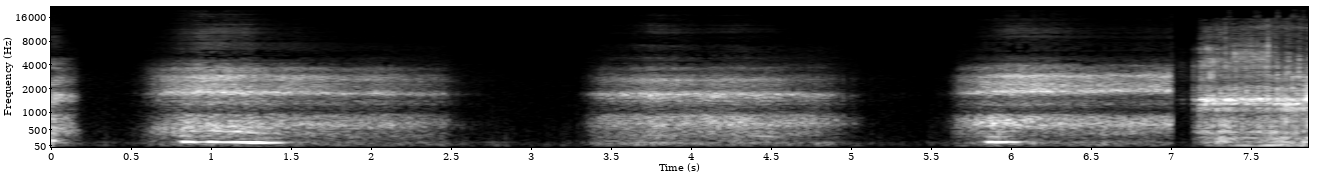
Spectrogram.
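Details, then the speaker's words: Girlfriend snoring at night, said to snore all night long: three long, rough breath sounds about two seconds each with pauses between, like loud snoring on inhalation. "I didn't get any sleep last night. You were snoring all night long."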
